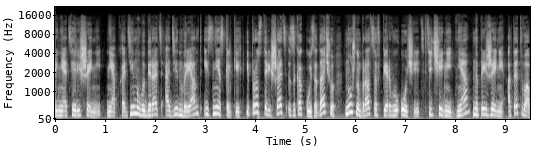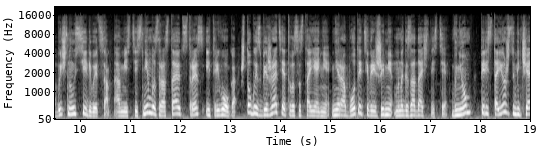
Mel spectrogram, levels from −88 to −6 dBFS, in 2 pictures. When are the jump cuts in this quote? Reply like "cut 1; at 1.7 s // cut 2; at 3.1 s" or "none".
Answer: none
